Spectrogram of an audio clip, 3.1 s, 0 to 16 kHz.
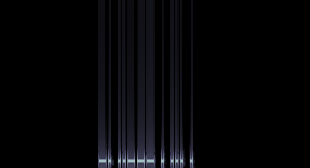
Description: Morse code, heard as a keyed tone, about 50 wpm, 700 Hz. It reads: N2ESE
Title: NA SOTA Chaser Callsigns 50wpm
